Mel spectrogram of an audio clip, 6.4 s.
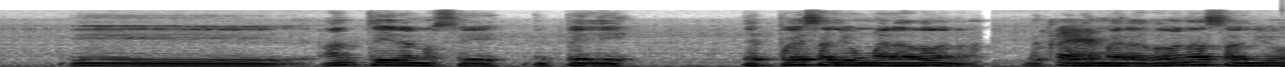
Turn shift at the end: No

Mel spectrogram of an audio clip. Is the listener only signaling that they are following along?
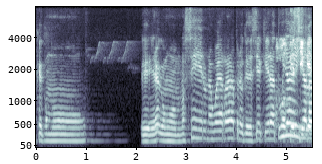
No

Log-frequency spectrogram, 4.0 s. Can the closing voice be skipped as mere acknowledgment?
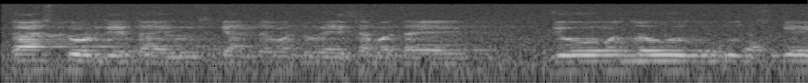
Yes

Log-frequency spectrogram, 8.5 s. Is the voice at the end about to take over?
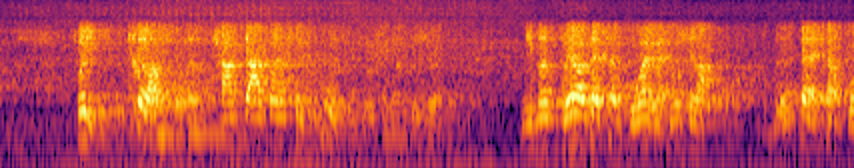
No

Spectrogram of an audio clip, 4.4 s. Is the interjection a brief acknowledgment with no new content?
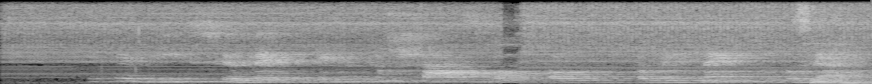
No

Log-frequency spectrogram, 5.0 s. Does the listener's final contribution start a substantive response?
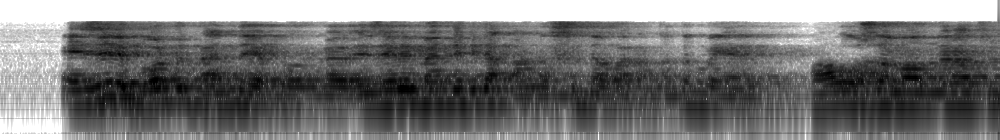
No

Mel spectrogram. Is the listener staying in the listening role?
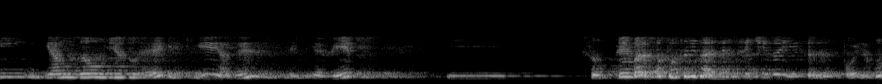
No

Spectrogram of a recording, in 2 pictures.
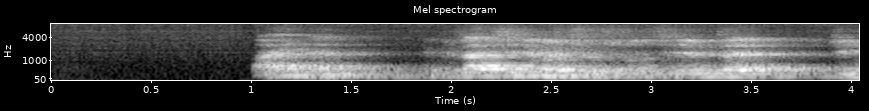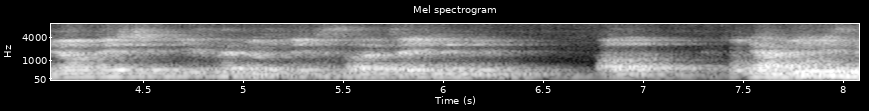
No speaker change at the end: No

